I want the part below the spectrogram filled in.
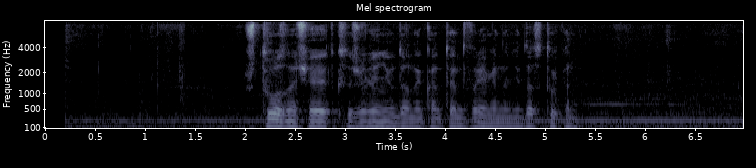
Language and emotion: Russian, neutral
